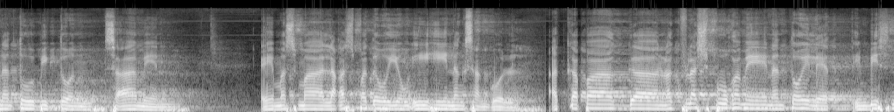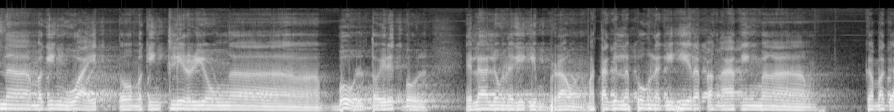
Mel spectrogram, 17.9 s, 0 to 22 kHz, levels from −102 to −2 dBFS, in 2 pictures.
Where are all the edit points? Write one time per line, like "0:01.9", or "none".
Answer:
0:05.3
0:14.8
